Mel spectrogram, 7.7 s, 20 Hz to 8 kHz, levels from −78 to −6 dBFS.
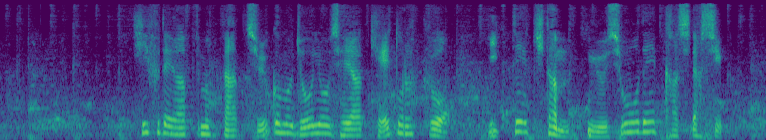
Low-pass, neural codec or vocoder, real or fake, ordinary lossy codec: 7.2 kHz; codec, 24 kHz, 0.9 kbps, WavTokenizer, medium speech release version 2; fake; MP3, 48 kbps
